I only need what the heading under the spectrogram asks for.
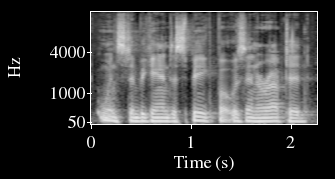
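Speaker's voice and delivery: ordinary delivery, nothing marked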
